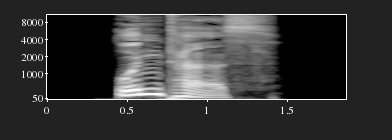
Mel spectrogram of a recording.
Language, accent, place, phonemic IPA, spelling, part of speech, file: German, Germany, Berlin, /ˈʊntɐs/, unters, contraction, De-unters.ogg
- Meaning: contraction of unter + das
